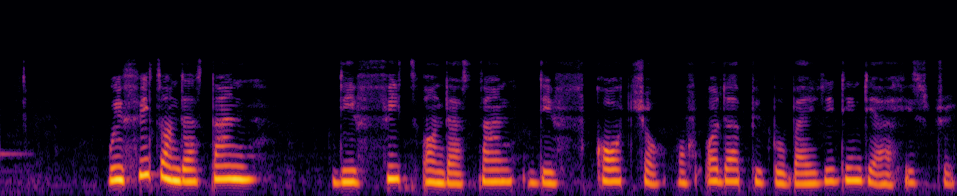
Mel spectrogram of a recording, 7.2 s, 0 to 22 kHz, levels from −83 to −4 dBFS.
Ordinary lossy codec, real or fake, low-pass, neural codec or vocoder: none; fake; 7.2 kHz; codec, 16 kHz, 16 kbps, FreqCodec, smaller model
